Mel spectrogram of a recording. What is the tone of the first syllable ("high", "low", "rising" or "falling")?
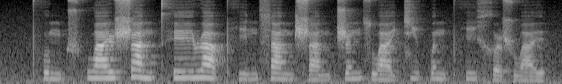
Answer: low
